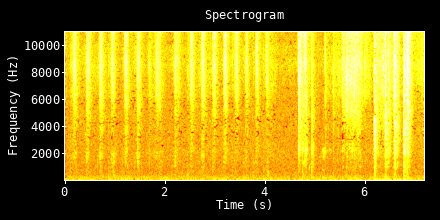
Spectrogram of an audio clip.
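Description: A sponge dabs rhythmically on a tile with soft scratchy pats.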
